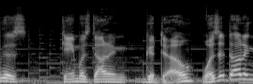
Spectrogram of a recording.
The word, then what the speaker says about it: Godot: Was it done in Godot? She. Yeah? Yo. Lava learned a new engine? Our little developers growing up. Our little developers growing up. Still a little shithead. I actually believe it's pronounced God OT.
